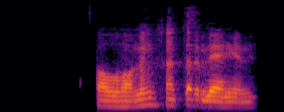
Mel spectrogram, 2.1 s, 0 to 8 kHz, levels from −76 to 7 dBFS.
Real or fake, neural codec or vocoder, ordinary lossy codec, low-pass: fake; codec, 16 kHz, 0.5 kbps, X-Codec, HuBERT features, trained on general audio; MP3, 32 kbps; 7.2 kHz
